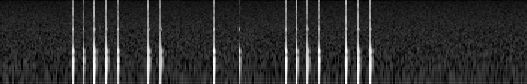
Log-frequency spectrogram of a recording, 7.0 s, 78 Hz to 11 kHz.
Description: Tap code, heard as taps on a table, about 7 knocks a second. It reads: WAS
